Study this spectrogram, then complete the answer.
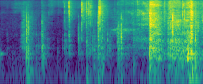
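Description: Packaging paper for a scrapbooking mail delivery crinkles and tears as it is opened, a run of close, irregular crackling rustles building louder and denser toward the end.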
